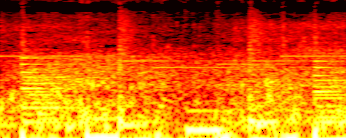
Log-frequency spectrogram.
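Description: Sea waves wash steadily onto a beach where a child plays, a continuous broadband surf rush with small swells. Faint voices sit underneath.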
